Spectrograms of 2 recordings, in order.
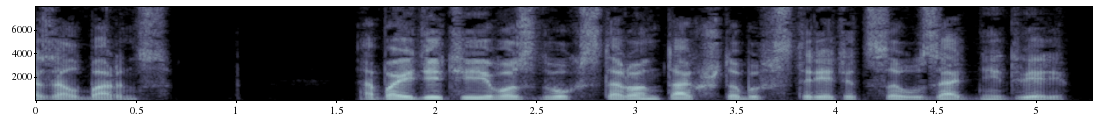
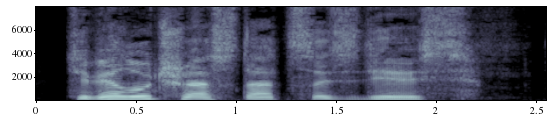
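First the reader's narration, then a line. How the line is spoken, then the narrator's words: Sigh. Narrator (Russian): вздохнул Барнс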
